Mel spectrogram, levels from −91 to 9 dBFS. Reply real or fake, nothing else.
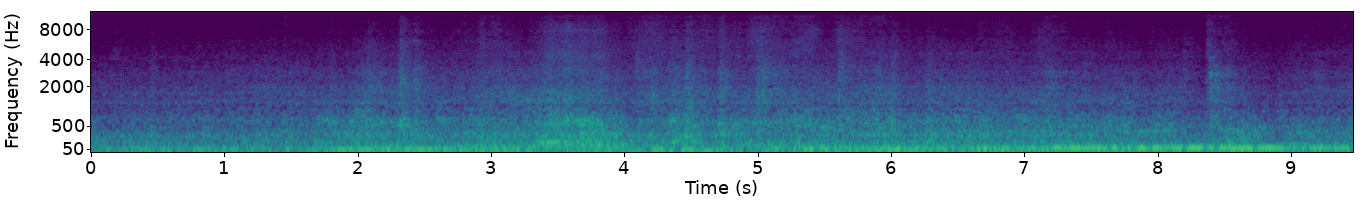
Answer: real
